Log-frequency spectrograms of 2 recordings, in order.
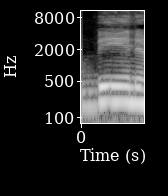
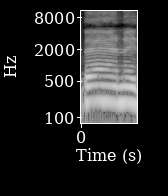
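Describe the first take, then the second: First: It is said with the local regional accent. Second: It is said with the standard Italian accent. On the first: "L'accento qui a Fano ... diciamo bene" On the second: "non bene"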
